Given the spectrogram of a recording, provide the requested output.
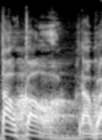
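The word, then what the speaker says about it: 祷告: 여기 도고라고 하는 말도 중국말로 원로 기도를 가지고 도고라고 합니다. 따오까오라고 하면서 이 기도라고 도고를 발음하는데, 이 도고는 특별히 원어상으로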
